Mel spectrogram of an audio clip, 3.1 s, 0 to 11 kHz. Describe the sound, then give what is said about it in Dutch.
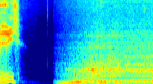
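A brief voice, a second of silence, then the engine of a new Audi RS3 bursts in loud, roaring steadily as the car accelerates hard from a launch-control start. “die test de nieuwe Audi RS3”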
